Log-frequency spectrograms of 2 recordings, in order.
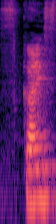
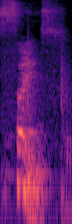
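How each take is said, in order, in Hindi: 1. इसमें s के बाद k की आवाज़ है। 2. इसमें k की आवाज़ नहीं है। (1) "स्काइंस तो नहीं पढ़ेंगे हम" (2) "सी की आवाज यानी क की आवाज नहीं आएगी"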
